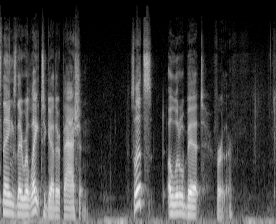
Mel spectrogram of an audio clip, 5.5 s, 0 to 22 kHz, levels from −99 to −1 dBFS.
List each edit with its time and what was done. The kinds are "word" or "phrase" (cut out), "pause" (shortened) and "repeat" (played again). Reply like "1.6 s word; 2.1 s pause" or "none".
1.2 s phrase; 2.5 s pause; 3.3 s word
